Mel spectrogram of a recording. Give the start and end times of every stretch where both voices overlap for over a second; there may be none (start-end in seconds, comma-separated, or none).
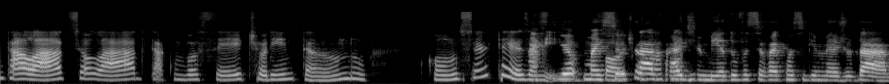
5.3-7.0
